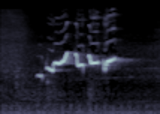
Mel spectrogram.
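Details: White-rumped shama singing softly as a tutor so young birds learn adult song; one rich whistled phrase of about a second, a low lead-in note followed by several looping, warbled high notes.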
